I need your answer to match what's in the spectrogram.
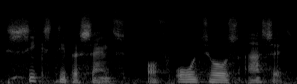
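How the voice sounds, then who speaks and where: A man from Italy with an Italian accent, speaking on a conference panel as a pharma executive, measured and slightly halting in English. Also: fairly low pitch, very animated, creaky, fairly bright tone, slight background noise.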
